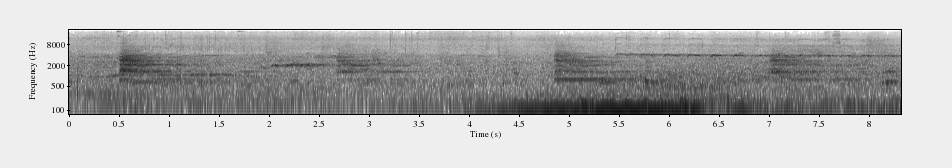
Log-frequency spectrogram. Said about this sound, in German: Das sind die drei Glocken der Kathedrale. Dieses alte Gemäuer lässt den Sound wirklich reisen, nicht wahr? Einige der Steine stammen von einem Maya-Tempel, der früher hier stand.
